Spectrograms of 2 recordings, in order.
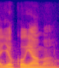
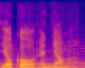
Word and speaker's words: Yokoyama: And I think Yokohama, I keep forgetting. I'm sorry. I keep getting the one syllable. Yeah, Yokoyama. So Yoko and Yama. I'll have to remember that. So Yokoyama, I personally remember reading some interviews about 5, right?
